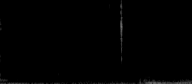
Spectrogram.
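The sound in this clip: A single sharp, faint click stands out against a quiet background, followed by a soft low rumble.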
